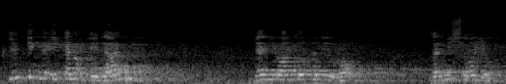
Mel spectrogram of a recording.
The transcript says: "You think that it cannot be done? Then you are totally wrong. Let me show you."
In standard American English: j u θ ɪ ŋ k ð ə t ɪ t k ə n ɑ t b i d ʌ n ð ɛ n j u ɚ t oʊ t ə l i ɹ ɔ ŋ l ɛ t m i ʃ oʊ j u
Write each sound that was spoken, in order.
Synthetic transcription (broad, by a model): j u t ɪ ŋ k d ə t ɪ t k ə n ɑ t b i d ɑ n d ɛ n j u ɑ t oʊ t ə l i ɹ ɔ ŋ l ɛ t m i ʃ oʊ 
